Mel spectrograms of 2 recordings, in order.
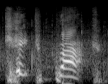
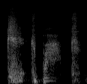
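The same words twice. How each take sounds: First: High, roaring preacher's command; full shout. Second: Low, whispery divine word; hushed. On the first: Preacher rallies congregation with God's word, full shout. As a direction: yell it out with everything you have. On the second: Preacher relays the word heard from God, hushed. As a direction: drop right down, almost whispering it. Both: Retold or imitated.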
